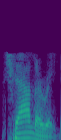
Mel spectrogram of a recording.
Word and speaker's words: salary: 哎，我们说的薪水这个词，最正式的说法就是 salary，对不对？salary，salary，salary。读这个词的时候，大家一定要注意这个发音哈，就是口这个第一个 a 是发那个梅花音的 a，所以说的话口型一定要往两边张。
